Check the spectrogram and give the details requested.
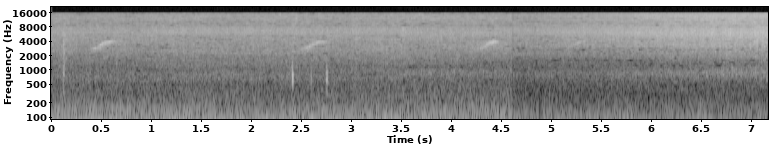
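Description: A bird repeats a short rising chirp about every two seconds. Near the end, the rushing of a small waterfall spilling over stone grows louder.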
